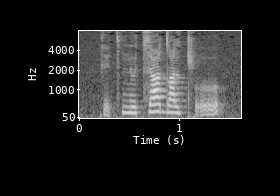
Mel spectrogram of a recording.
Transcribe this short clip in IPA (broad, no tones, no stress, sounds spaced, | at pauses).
k ḛ t͡s n ɯ t͡s ə j dˤ ɛ l cʰ o̰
